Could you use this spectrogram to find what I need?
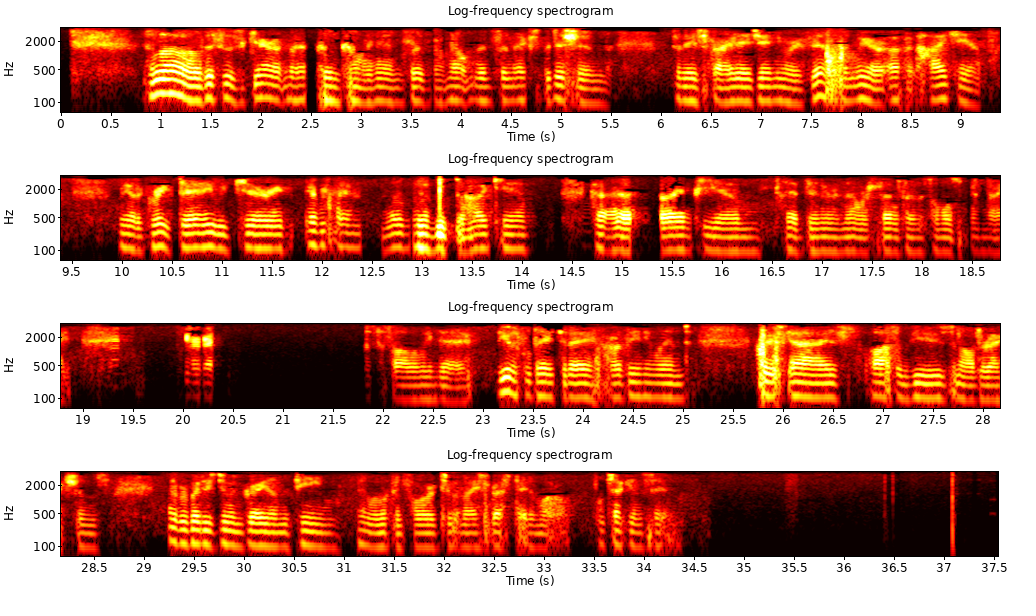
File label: voicemail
